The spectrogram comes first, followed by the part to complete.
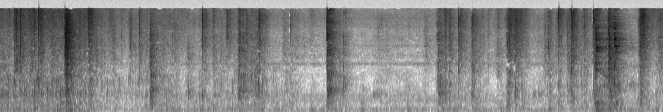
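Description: Foil soup-mix sachet crinkling and being shaken and tapped as tamarind powder is poured into a pot of soup: scattered short crackles and clicks, thickest near the end.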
